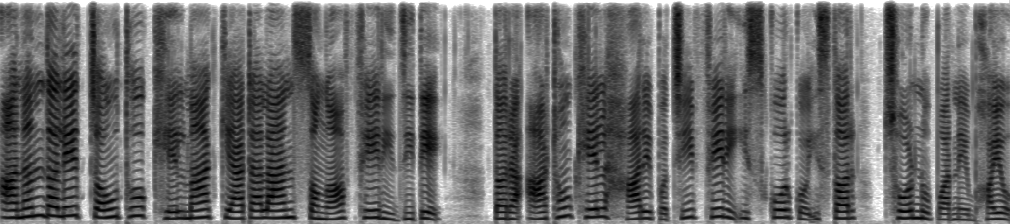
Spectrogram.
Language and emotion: Nepali, neutral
